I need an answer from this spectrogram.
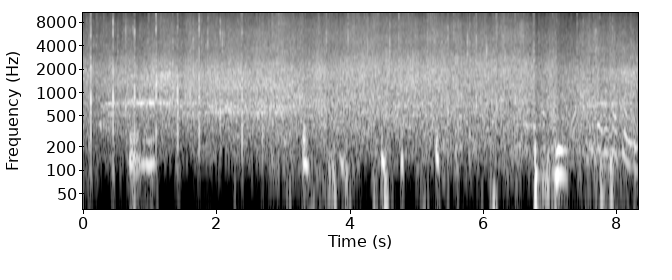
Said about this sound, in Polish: Dziękuję, brawo dla niego.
